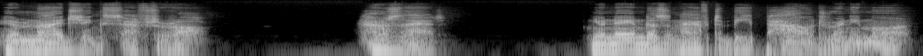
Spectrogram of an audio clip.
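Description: A man voicing a calm, calculating father figure with soft menace in an audiobook, speaking in a measured, deliberate way. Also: deep voice, slightly rough, no room sound, studio quality, heavily acted. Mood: tender, sly.

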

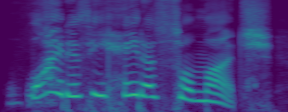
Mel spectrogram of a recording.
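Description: A hot-tempered schoolgirl out of a storybook, indignant and emphatic, put on by a male reader. The pitch sits far above a man's usual talk and moves a lot, in a dry recording. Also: sing-song, slow pace, fairly bright tone, dry recording, heavily acted. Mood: furious.

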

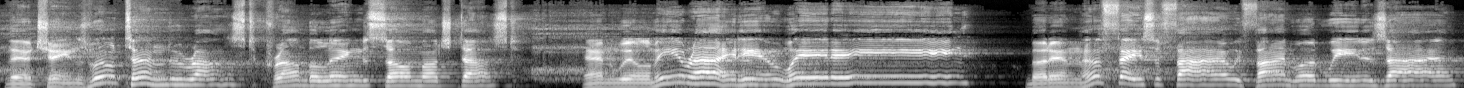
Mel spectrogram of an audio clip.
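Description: A man's voice: high-pitched, animated, extremely slow, pitched above the performer's own voice, exaggerated voice. A man voicing a defiant young male singer who rouses a crowd with declamatory song and chants in an audiobook. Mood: defiant singing. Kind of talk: performed song and shouted rallying in an audiobook. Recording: echoey hall reverb with music behind.

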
